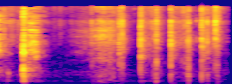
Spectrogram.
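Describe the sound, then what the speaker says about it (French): One sharp, close cough bursts out near the start during a tarot reading, followed by soft rustling and light tapping of cards. "Bon voilà, je tousse, je renifle."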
